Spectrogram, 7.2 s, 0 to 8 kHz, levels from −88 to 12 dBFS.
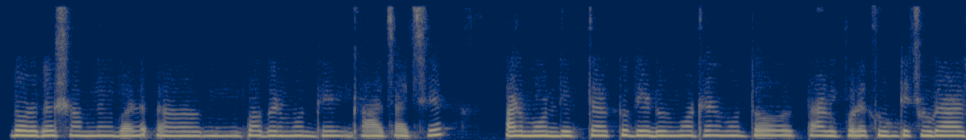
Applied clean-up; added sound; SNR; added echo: neural mask model DeepFilterNet 3.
